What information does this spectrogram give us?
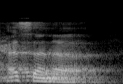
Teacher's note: ہا وسط حلق سے ادا ہوگا، سین صفیر کی آواز سے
